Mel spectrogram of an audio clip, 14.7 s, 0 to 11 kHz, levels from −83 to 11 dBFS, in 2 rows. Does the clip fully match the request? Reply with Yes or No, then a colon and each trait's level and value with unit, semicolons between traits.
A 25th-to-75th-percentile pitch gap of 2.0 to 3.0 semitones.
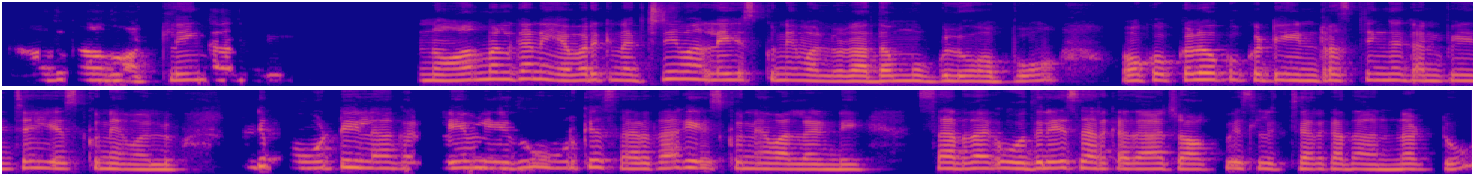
Yes: narrow, 2.6 semitones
